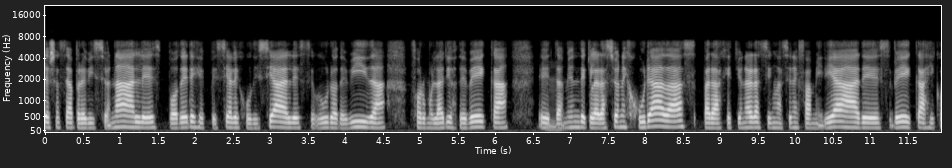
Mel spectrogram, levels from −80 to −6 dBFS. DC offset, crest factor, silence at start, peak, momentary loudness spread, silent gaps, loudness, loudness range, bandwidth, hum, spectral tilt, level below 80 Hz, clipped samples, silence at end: under 0.1%; 18 dB; 0 s; -2 dBFS; 9 LU; none; -20 LUFS; 2 LU; 7.6 kHz; none; -4.5 dB/octave; -62 dBFS; under 0.1%; 0.1 s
